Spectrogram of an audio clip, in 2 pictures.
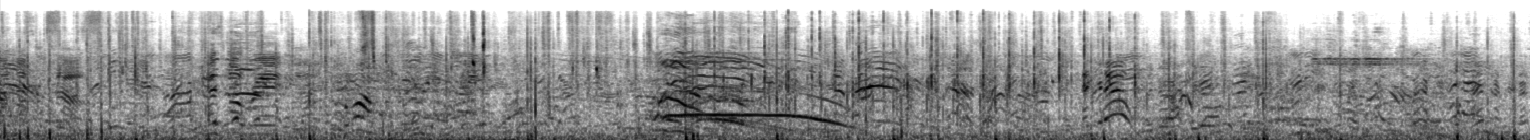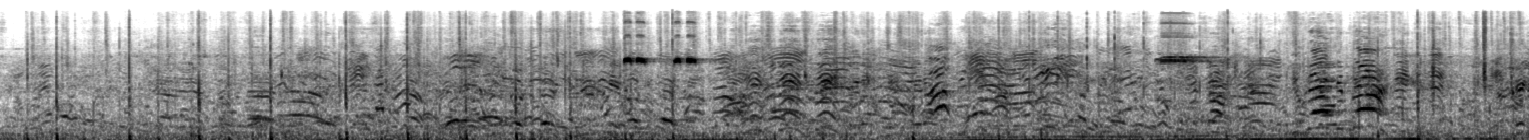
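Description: Outdoor basketball game: a basketball dribbled and bouncing on the asphalt court, running footsteps, and shouts from players and onlookers.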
